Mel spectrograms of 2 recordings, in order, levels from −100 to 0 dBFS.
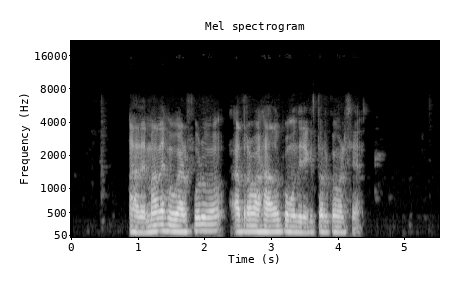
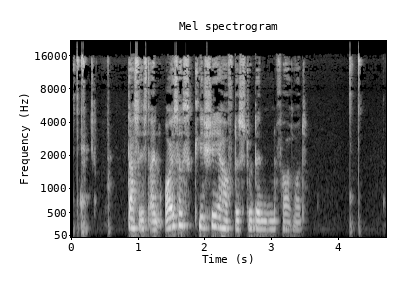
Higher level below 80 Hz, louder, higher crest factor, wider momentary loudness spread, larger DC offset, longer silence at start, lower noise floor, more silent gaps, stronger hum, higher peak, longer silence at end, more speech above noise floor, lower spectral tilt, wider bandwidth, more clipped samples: about the same, -58 dBFS vs -56 dBFS; second, -19 LUFS vs -14 LUFS; about the same, 16 dB vs 18 dB; second, 8 LU vs 16 LU; neither; first, 0.85 s vs 0 s; first, -73 dBFS vs -63 dBFS; neither; neither; second, -4 dBFS vs 0 dBFS; first, 1.2 s vs 0.4 s; first, 54 dB vs 48 dB; first, -9.5 dB/octave vs -2 dB/octave; second, 5.6 kHz vs over 20 kHz; neither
